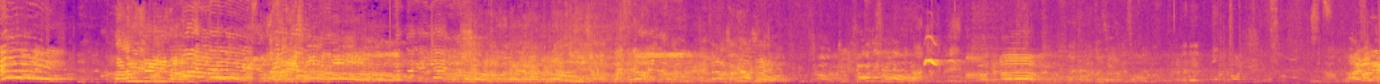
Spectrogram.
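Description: Several voices shouting and chattering on and around a football pitch: players and spectators calling out over one another. A short high whistle-like note sounds about fourteen seconds in.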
